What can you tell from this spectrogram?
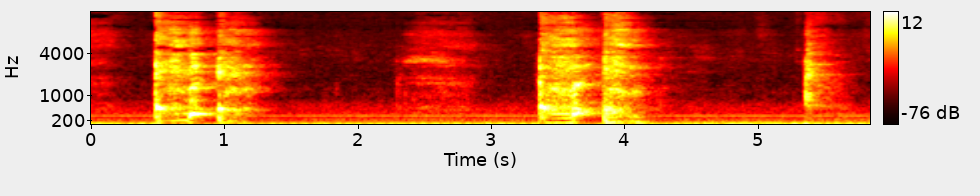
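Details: Coughing compilation: two pairs of sharp, explosive coughs with a short hacking sound between and a small final cough, over steady room hum.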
